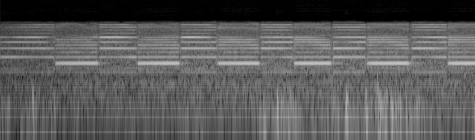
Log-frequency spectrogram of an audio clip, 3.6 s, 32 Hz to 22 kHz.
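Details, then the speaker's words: Garrett ATX pulse induction metal detector ground balancing, started via the shift key and held ground balance button while the coil is pumped: steady tones repeating on-off about every 0.6 s, going quiet when balanced. "just pump the coil as per usual with a normal ground balance Precision there she goes nice and quiet and she's ground balancing you're ready to go"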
